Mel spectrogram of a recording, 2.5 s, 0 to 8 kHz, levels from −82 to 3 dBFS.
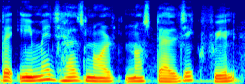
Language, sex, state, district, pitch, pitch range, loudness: English, male, Jharkhand, Garhwa, 120 Hz, 110-130 Hz, -15 LUFS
